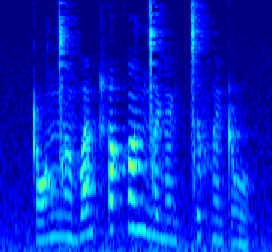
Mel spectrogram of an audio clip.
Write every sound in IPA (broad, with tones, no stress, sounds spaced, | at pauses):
ʈ ɔ˩˧ ŋ͡ǀ ə̃˧˩ b a˥ ɳ ʈʰ ɪ˥ q ɐ̃˥ ŋ͡ǀ ɪ˥˧ ɳ ẽ˥˧ ɖ ǀ ɪ˥˧ f ẽ˧ ʈ o˧˩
